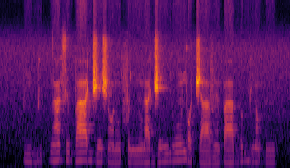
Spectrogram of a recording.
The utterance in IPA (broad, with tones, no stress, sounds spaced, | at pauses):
p iː˨ b i˨˦ p d ã˦ s ɨ˧ b aː˦ d͡ʒ e˧ ʃ ɔ̃˨ ɾ ũ˧ f ə˨ ɲ ũ˨ ɾ a˦˨ d͡ʒ e˦ ŋ i˦ w ũ˦ j ɔ˨ t͡ʃ aː˧ v ɛ̃˦ p aː˦ ɡʷ i˦ b i˧ ɾ ɔ̃˧ k ɨ˦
